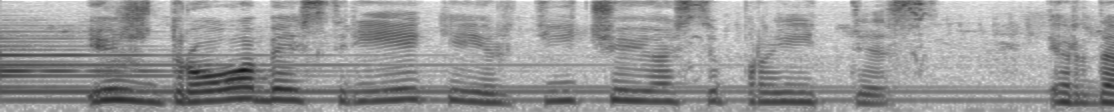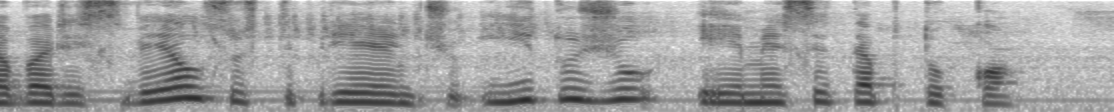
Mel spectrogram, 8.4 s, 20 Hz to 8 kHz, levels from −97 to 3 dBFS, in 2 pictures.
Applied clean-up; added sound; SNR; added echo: none; Church bell; 12 dB; none.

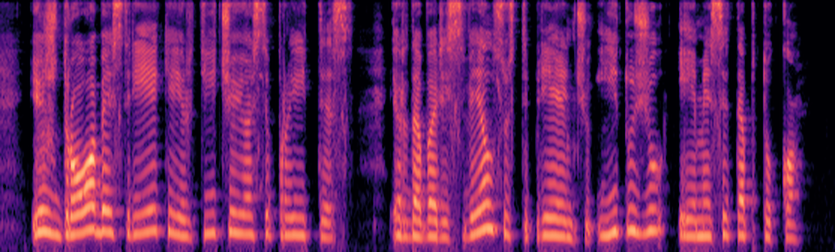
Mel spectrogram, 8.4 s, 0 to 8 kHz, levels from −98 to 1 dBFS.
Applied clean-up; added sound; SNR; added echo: none; none; none; none.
